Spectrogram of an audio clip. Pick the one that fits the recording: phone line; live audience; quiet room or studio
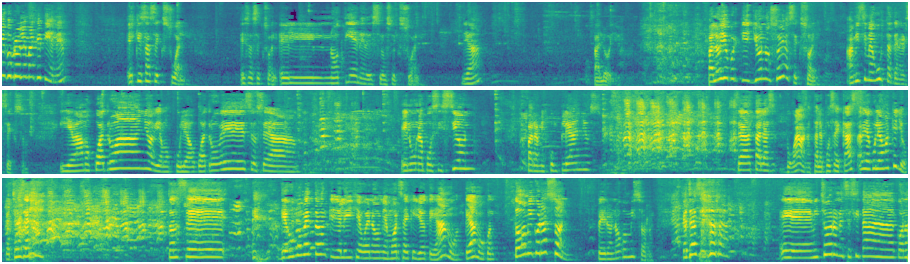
live audience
